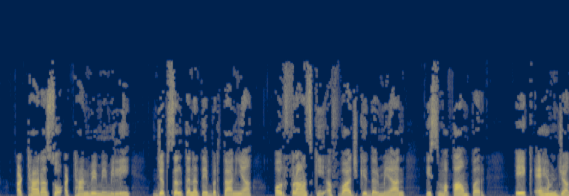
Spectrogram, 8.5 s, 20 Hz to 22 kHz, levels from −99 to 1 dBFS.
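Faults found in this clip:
Watery, swirly texture throughout, with metallic chirps on sibilants and smeared onsets. Likely MP3 compression at a low bitrate, consistent with about 40 kbps. Spectrogram: hard treble cutoff, nothing above 15.1 kHz, and speckled high-band regions where weak lines switch on and off between frames. The encoder drops treble and zeroes quiet frequency content when starved of bits.

Pre-echo at 2.46 to 2.50 s, spread 45 ms, and at 4.71 to 4.74 s, spread 24 ms. Short hiss heard just ahead of sharp attacks, which sound softened. Component: transform codec block quantisation. Noise sized for the loud attack is spread across the whole block, including the quiet moment before it. Waveform: low fuzzy ramp before each transient. Spectrogram: broadband smear leading the onset.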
